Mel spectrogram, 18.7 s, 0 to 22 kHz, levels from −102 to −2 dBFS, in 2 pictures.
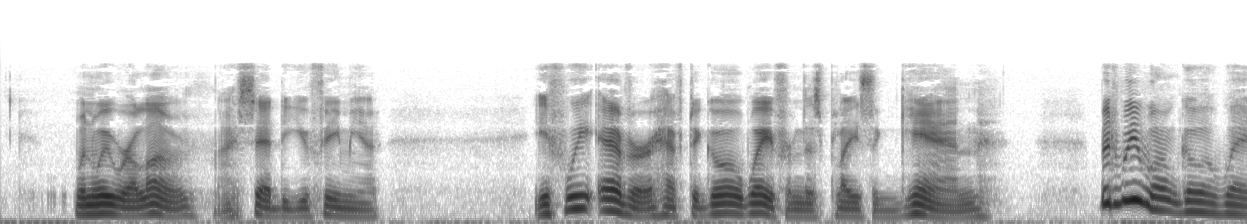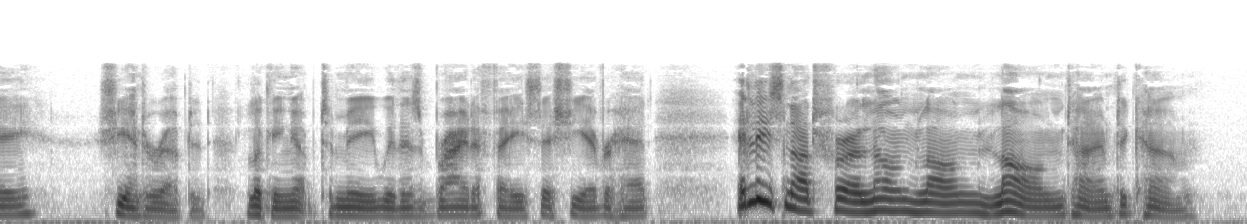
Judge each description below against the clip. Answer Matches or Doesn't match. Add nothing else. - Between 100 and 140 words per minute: Doesn't match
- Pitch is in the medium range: Doesn't match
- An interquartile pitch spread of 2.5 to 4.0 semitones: Doesn't match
